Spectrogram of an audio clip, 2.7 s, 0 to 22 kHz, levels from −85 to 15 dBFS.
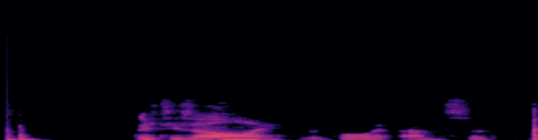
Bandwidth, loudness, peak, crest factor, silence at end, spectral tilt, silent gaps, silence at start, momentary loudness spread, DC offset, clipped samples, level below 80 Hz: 6.6 kHz; -32 LUFS; -14 dBFS; 20 dB; 0 s; -7.5 dB/octave; 0.38-0.66 s; 0 s; 20 LU; under 0.1%; under 0.1%; -56 dBFS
